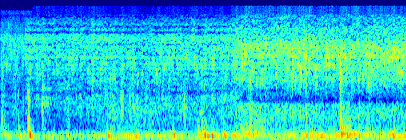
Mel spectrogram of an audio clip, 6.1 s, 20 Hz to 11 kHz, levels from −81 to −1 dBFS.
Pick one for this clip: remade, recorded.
remade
